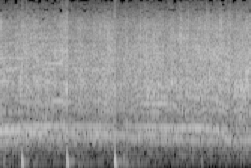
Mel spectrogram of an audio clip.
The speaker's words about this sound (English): So that is the end of our blast tag segment of the show. Clap for our guests.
